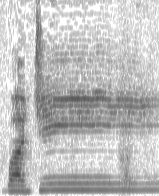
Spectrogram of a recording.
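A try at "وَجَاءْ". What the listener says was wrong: Did you pronounce the hamza in the end just a little bit? Okay, you should have done it because it this fatha, like we learned at the beginning, that turns into a sukoon. So you say waji.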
